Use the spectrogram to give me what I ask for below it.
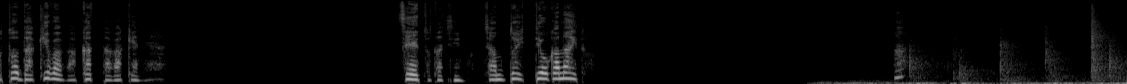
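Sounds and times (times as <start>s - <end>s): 
speech: 0.0s - 1.7s, 4.0s - 6.0s, 8.9s - 9.2s
footsteps: 8.4s - 11.2s.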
